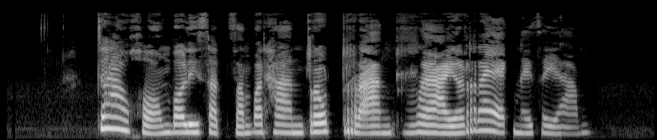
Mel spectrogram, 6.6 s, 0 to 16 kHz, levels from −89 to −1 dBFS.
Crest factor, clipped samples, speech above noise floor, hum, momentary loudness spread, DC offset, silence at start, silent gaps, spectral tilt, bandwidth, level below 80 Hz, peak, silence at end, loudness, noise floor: 18 dB; under 0.1%; 48 dB; none; 12 LU; under 0.1%; 1 s; none; -5.5 dB/octave; 11.5 kHz; -72 dBFS; -4 dBFS; 0.7 s; -22 LUFS; -71 dBFS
